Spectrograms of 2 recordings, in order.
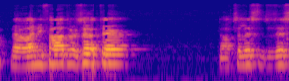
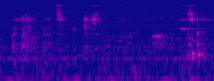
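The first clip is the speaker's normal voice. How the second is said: whisper; 29 dB quieter, faster than usual. Real, not acted. Embarrassed aside about a word.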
